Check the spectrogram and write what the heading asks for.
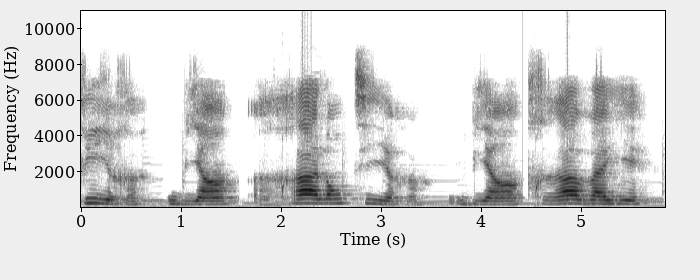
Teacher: Le R est un son que l'on roule au fond de la gorge et qui parfois pose problème, souvent aux anglophones.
